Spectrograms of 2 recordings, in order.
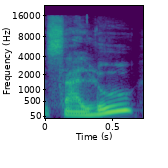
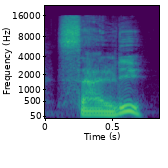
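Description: First: Salut with an English "oo" at the end; mispronounced salut. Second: Salut ending in a tight French U; slow, careful "salut" with lips rounded on an "ee"; French U sound. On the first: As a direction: wrongly round "salut" into sa-loo. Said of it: "It's not salut". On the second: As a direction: say "salut" with fronted U, not "oo". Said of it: "we can use that U sound". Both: Shown as a demonstration.

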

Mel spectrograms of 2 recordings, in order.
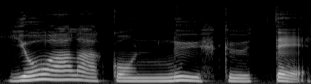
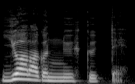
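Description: First: Slow, linked jo alako nyyhkyttee; slow careful teaching model; a bit slower. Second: Fast jo alako nyyhkyttee; quick run-together line; at tempo. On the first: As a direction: draw the phrase out for learners. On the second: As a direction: rattle the phrase off, words joined. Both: Shown as a demonstration. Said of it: "A little bit slower".

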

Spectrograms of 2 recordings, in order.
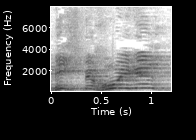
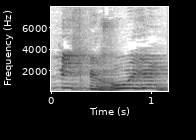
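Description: First: Much higher, outraged echo; high old mother's voice, scornful question; indignant old mother. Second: Put-on much higher, outraged old woman; incredulous high mother's voice; indignant old mother. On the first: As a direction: repeat it in disbelief. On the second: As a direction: throw his words back at him. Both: A narrator's reading.

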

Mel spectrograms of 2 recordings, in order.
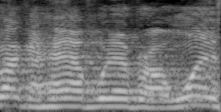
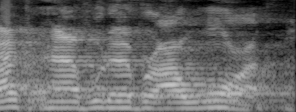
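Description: First: Said in the usual way. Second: Lightly voiced macho man, a little lower. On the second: Mock macho men out there claiming entitlement, lightly voiced macho man. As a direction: give a slight macho swagger. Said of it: "no macho men out there".

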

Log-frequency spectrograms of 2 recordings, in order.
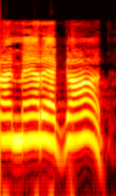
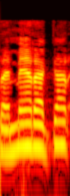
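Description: First: Louder, higher quote of the angry woman; woman's angry retort, voiced loud; retold outburst. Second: Said in the usual way. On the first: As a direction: fling out her words like she's still angry. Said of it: "She said". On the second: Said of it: "That's what she said".

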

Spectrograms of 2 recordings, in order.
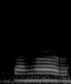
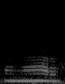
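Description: No difference in how they are said.

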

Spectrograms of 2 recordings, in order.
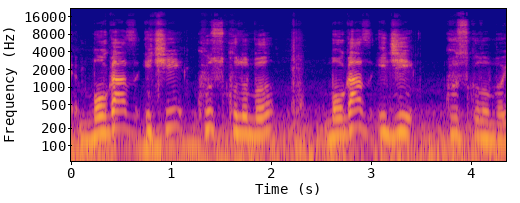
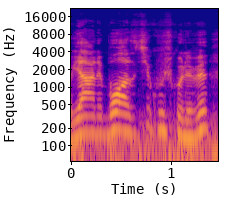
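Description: First: "Bogaz içi Kus Kulubu" with hard g, plain s and u; without Turkish letters. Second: Said in the usual way. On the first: Shown as a demonstration. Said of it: "Türkçe karakterleri çıkarınca biraz zor söyleniyor". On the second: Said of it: "Türkçe karakterleri çıkarınca".

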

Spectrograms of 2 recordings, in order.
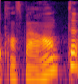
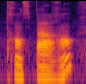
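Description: First: TRANSPARENTE closed on a clearly sounded T; audible final T. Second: TRANSPARENT ending on the nasal vowel, no T; silent final T. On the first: Teacher showing the feminine version, final T sounded. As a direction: let the T ring at the end of "transparente". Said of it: "on entend ce mot-là". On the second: Teacher pointing out the word's spelling, silent final T. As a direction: leave the last T of "transparent" unsounded. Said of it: "on a un T muet à la fin". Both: Shown as a demonstration.

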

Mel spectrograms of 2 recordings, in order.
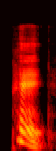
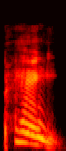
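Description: First: ফে with a short pure vowel; old mispronunciation. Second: ফে drawn out with a ই glide at the end; correct pronunciation. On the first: Teacher showing how we used to say pay, glideless ফে. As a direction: say ফে with no glide at the end. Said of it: "আমরা বলতাম". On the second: Teacher modelling correct pay, ফে gliding into ই. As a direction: glide the vowel of ফে into short ই. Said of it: "শুদ্ধ উচ্চারণে আমরা বলবো". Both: Shown as a demonstration.

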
